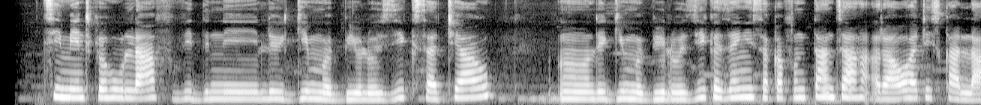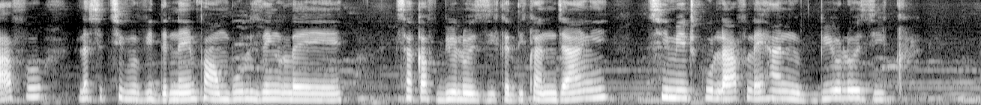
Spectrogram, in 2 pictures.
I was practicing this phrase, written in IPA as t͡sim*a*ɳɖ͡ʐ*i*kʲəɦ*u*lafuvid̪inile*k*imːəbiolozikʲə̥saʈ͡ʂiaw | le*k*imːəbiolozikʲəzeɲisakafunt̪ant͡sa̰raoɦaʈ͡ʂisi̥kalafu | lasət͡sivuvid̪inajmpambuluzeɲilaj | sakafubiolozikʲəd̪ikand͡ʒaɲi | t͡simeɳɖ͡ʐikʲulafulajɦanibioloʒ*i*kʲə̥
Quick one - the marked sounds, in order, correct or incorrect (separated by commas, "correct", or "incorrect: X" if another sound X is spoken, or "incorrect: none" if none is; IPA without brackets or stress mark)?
incorrect: e, correct, correct, incorrect: ɡ, incorrect: ɡ, correct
